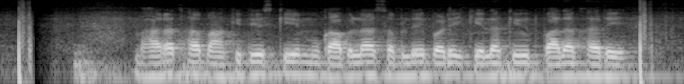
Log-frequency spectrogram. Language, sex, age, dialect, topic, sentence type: Chhattisgarhi, male, 31-35, Western/Budati/Khatahi, agriculture, statement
